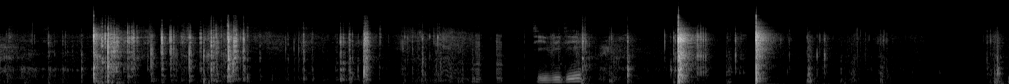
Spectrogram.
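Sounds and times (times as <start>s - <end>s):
plastic wrap crinkling: 0.3s - 5.1s, 6.7s - 9.0s.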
